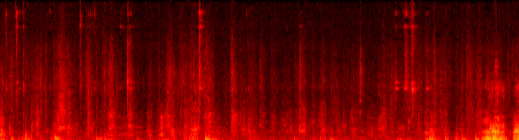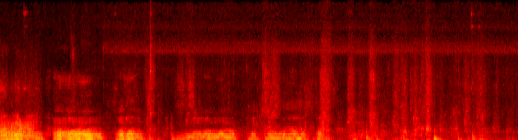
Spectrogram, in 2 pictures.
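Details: Two puppies, Gunner and Allie, play-fighting indoors: scuffling and panting, then a run of loud, harmonic growl-whine bursts, roughly one per second, rising and falling in pitch before fading back to scuffles.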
